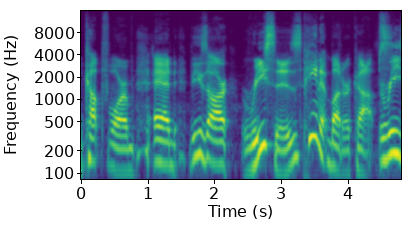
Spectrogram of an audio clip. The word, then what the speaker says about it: Reese's: Everyone says Reese's because it rhymes with PCs. And PCs isn't a word.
